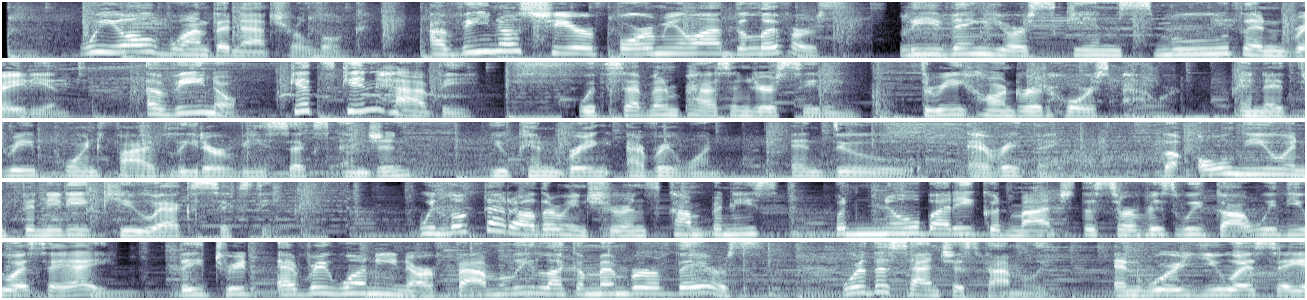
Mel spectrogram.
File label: English Commercial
